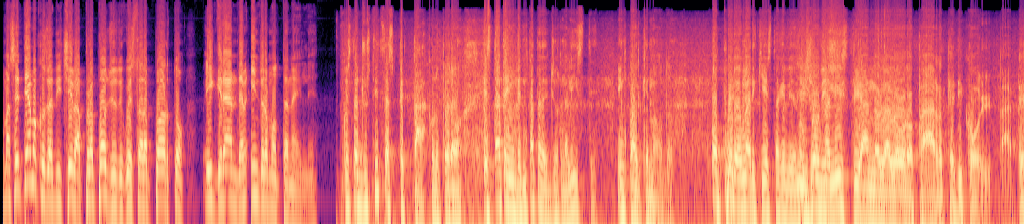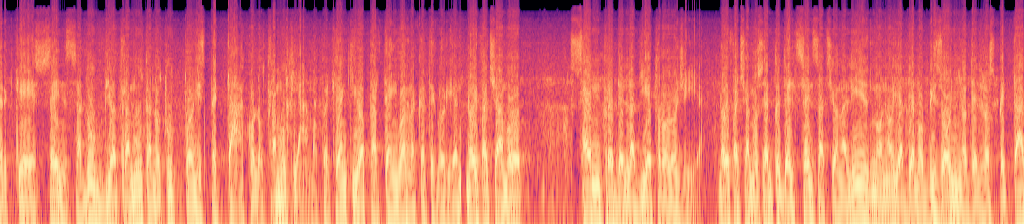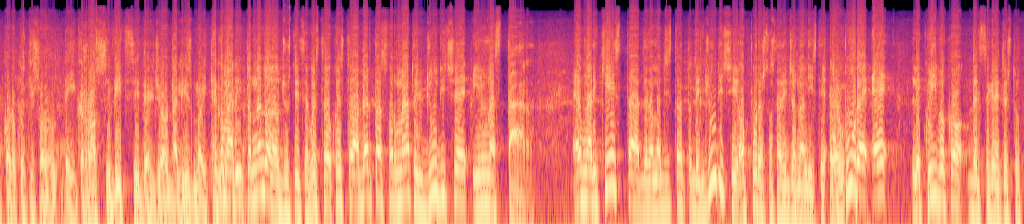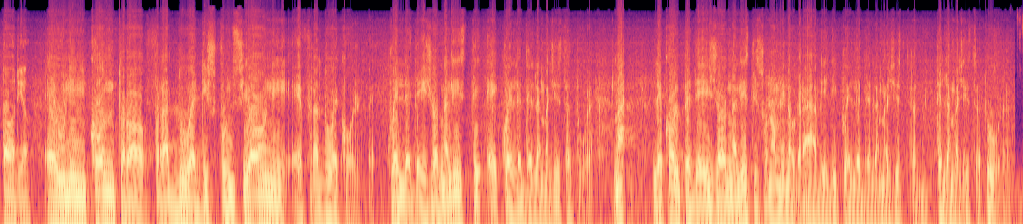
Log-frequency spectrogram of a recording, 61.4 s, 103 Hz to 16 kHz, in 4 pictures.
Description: Minoli, coglie l’occasione dell’intervista a Palamara, per trasmettere alcuni passaggi di quella che fece nel 1985 a Indro Montanelli.
Un estratto dell’intervista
